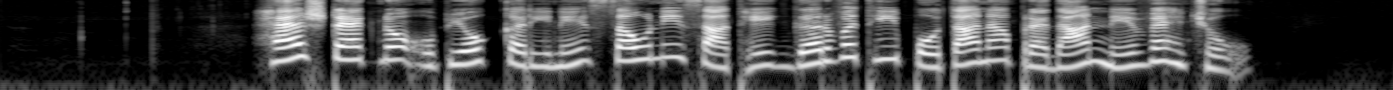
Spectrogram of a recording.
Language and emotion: Gujarati, neutral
